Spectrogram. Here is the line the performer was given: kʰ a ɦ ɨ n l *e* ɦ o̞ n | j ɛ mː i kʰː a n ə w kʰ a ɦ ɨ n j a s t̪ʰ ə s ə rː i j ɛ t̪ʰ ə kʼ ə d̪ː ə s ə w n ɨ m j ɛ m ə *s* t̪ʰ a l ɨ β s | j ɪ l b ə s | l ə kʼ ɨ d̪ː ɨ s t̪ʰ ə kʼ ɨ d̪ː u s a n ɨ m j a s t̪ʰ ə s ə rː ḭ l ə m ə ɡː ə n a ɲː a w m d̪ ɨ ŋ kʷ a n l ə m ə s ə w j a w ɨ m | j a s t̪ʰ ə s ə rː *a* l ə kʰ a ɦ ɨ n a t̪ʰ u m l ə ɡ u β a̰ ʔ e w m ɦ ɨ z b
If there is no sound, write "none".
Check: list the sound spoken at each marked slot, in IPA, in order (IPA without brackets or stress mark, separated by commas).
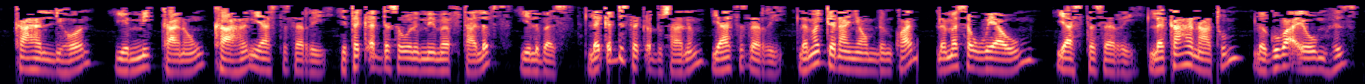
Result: i, f, i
